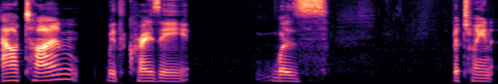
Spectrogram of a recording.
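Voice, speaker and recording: A man's voice: mid-range voice, lively intonation, extremely slow, bright, forceful tone, clear, resonant tone, no echo. A young man co-hosting a podcast, chatting casually and rambling, laughing often. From Australia. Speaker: podcast co-host. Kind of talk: casual chat.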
